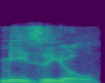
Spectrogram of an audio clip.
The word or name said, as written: mesial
